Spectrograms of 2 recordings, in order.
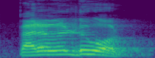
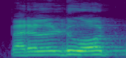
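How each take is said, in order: Both takes have the same delivery.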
